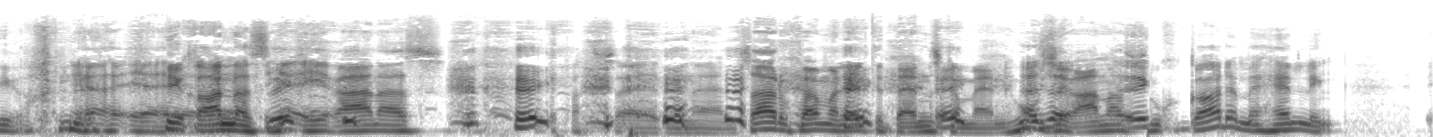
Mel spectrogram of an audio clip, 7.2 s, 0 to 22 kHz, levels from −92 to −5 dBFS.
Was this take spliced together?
yes; 1 cut; at 5.7 s

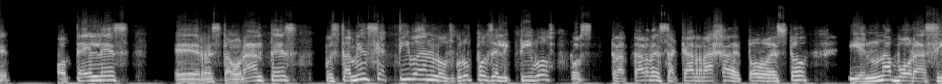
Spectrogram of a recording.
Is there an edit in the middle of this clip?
no; 0 cuts

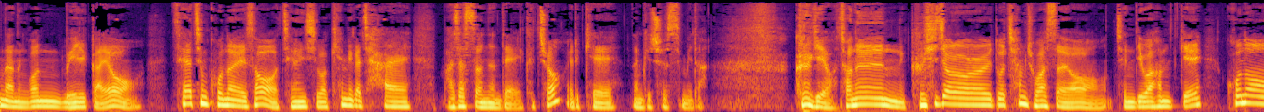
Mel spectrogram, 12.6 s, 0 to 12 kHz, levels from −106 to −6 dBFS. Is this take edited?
yes; 1 cut; at 11.1 s

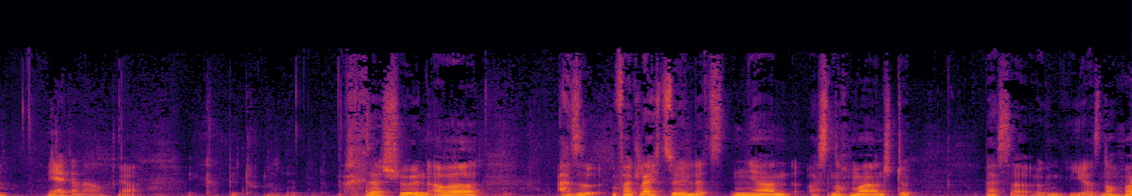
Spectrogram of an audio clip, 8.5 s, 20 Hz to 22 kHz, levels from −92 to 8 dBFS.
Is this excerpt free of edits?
no; 2 cuts; at 2.8 s, 4.6 s

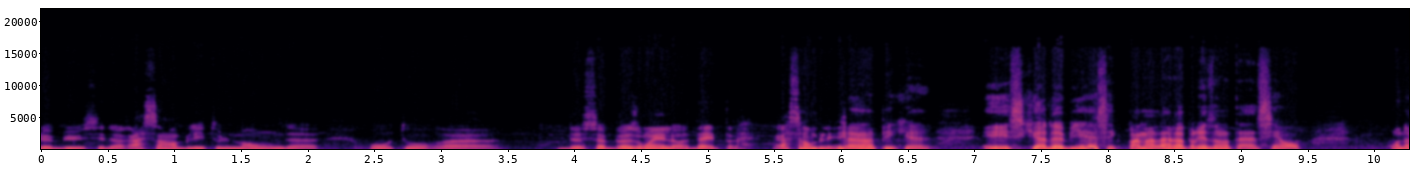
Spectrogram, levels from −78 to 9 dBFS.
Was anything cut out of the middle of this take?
yes; 1 cut; at 6.0 s

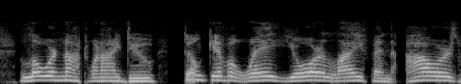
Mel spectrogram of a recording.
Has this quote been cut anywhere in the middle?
yes; 1 cut; at 1.7 s

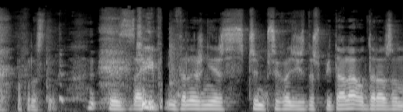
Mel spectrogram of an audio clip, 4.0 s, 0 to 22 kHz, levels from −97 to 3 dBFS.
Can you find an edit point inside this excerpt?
yes; 1 cut; at 1.6 s

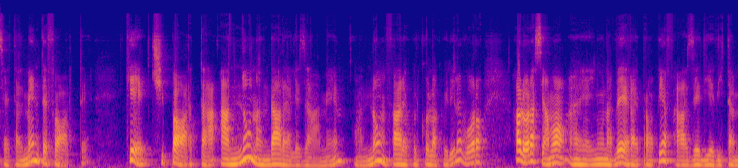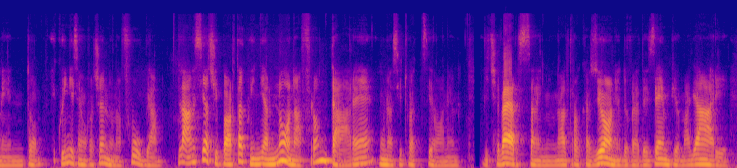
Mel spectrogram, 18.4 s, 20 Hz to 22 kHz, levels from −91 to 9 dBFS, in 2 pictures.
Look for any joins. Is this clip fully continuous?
yes; 0 cuts

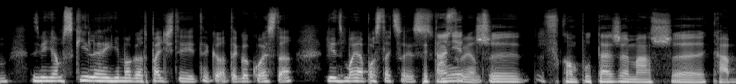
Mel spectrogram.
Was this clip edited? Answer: yes; 1 cut; at 3.9 s

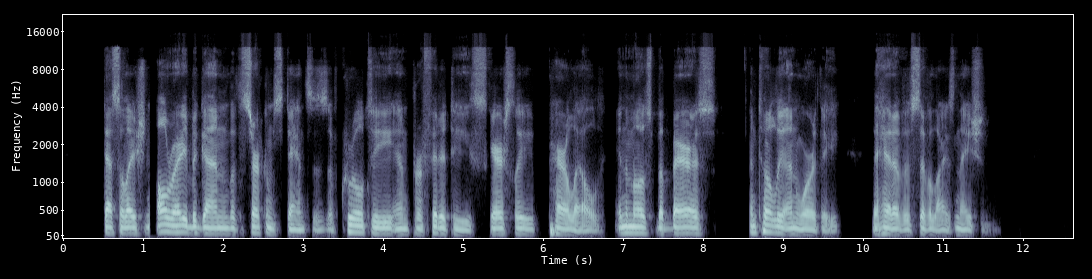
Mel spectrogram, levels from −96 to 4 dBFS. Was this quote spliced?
yes; 3 cuts; at 1.1 s, 6.8 s, 8.4 s

